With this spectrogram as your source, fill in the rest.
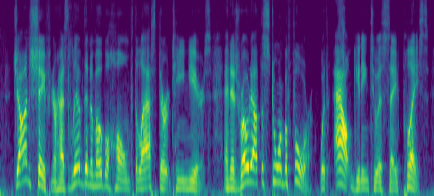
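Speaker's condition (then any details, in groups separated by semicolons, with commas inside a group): No condition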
